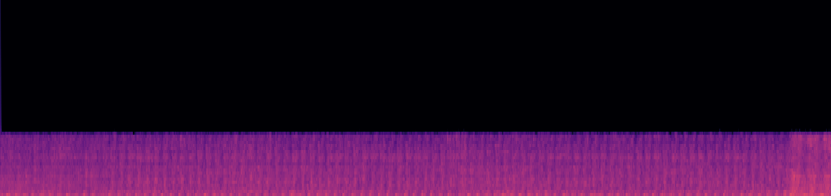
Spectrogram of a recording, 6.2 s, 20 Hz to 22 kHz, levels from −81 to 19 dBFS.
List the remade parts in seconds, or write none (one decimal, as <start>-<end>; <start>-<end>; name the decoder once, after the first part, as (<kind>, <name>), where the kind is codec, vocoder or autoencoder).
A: 0.0-0.8 (codec, DAC)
